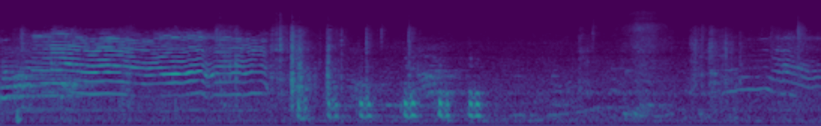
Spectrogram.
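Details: A cat gives a long, wavering meow lasting almost two seconds. Short choppy sounds follow, and a softer rising meow comes near the end.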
